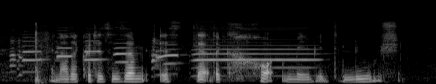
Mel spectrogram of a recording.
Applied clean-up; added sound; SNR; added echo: none; Harmonica; 4 dB; none.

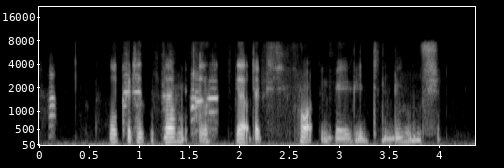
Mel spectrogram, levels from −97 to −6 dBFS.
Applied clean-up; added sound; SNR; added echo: neural diffusion model UNIVERSE++.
